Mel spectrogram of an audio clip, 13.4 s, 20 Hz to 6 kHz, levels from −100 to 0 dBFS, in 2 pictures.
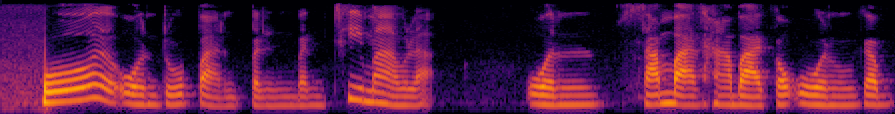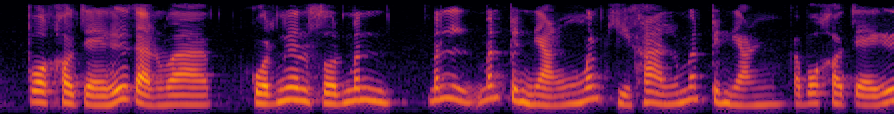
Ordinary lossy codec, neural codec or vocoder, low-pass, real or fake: MP3, 48 kbps; none; 5.4 kHz; real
